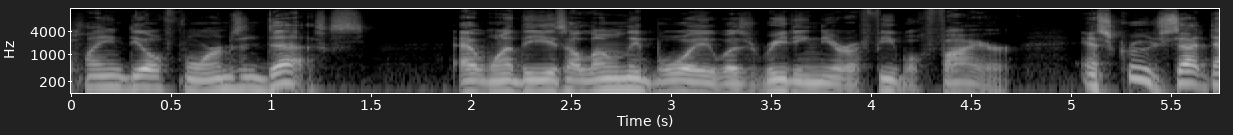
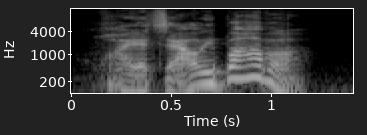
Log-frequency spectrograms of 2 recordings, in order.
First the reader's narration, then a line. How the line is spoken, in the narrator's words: Scrooge exclaimed in ecstasy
